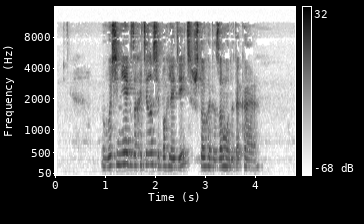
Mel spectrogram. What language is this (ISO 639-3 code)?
bel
